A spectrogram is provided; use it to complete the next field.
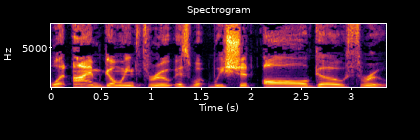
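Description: A man with a fairly high pitch talks in a normal speaking voice against a quiet background. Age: 50s. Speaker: ministry leader. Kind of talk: radio interview. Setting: studio.

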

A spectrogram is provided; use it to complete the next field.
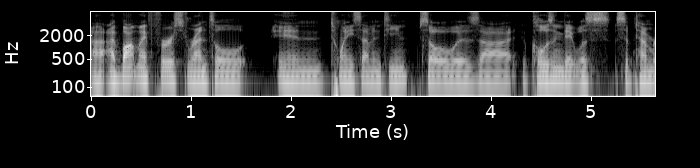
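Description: On a very clean recording with a silent background, a man with a Canadian accent speaks at a moderate pace in a medium-pitched, flat monotone. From Ontario, Canada (Mississauga, Brampton). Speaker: millennial real estate investor and podcaster. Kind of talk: casual interview chat. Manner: articulate, well spoken.

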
